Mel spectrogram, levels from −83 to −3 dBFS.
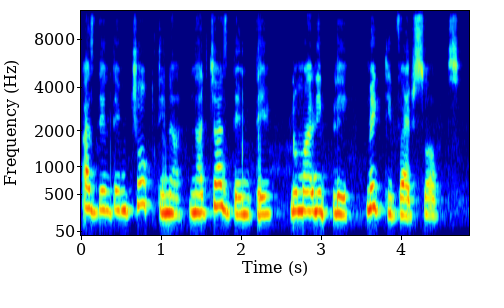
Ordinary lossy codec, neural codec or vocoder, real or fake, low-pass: none; codec, 24 kHz, 6 kbps, HILCodec; fake; none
